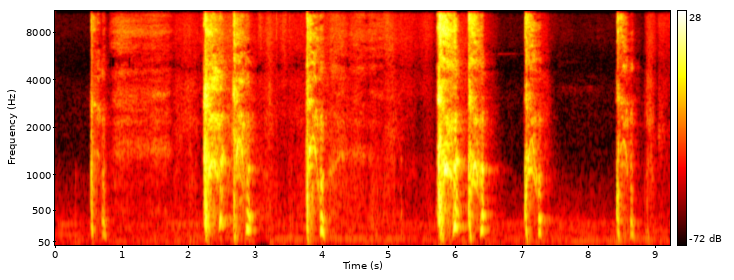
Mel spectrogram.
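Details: Acted, voluntary coughing in a quiet room: about nine separate cough bursts, single and paired, some deliberately forced in a deeper voice.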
